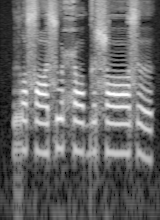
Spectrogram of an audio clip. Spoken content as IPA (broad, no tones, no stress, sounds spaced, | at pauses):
r ʊ sˤ əː s u ħ ɔ ɡ ə ɬ ɒː s əː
